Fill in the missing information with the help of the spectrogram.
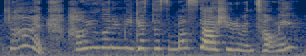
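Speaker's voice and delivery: high-pitched whiny mock complaint; squeaky, put-out complaint in jest; mock indignation. Mock complaint to husband about mustache.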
